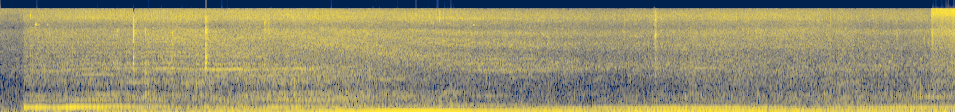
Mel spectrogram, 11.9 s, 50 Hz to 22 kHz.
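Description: Suzuki Jimny engines running at low, steady revs as the small 4x4s crawl past on gravel, one constant hum with a few faint clicks.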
